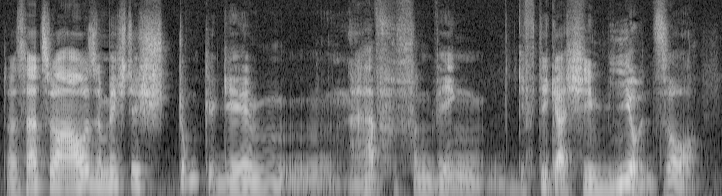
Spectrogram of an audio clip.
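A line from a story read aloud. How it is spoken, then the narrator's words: Stutter. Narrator (German): stotterte der Angesprochene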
